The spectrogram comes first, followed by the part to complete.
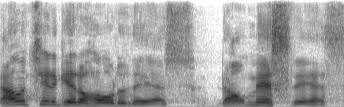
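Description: Against a quiet background, a man with an Appalachian accent talks at a fairly high pitch in a bright, sharp tone, with ordinary pitch variation. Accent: Southern US (Appalachian). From US South, East Tennessee. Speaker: Baptist pastor. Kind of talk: Sunday morning sermon, exhorting congregation on tithing and giving. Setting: church service with congregation. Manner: fervent, punctuating with repeated amens; folksy, repetitive with verbal fillers. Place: church.

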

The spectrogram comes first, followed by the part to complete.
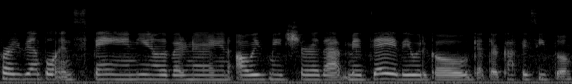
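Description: Against light background noise, a woman speaks in a Spanish accent. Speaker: university student. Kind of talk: testimonial. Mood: warm, calm. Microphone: webcam.

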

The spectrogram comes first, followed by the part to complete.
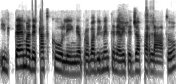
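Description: A woman's fairly low voice with ordinary pitch variation, dry with no echo, over a quiet background. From Piedmont, Italy (born in Calabria); Piedmont, Italy. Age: 30s. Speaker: radio host. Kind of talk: casual interview. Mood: warm, animated. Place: home room. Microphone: video call.

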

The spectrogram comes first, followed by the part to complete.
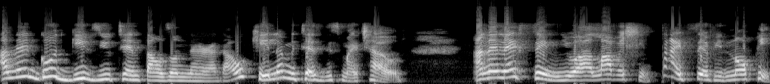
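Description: A woman with a fairly high voice and an animated tone talks at a moderate pace, her pitch swinging very widely against a quiet background. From Nigeria. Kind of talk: faith-based vlog talk to camera. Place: home room. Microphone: lapel.

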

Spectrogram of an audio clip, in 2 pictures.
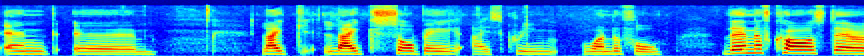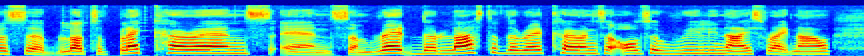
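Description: A woman speaks at a very slow pace against a quiet background, the sound dry with no echo. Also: ordinary pitch variation. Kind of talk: casual vlog chat. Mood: warm, grateful. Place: garden. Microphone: camera far.

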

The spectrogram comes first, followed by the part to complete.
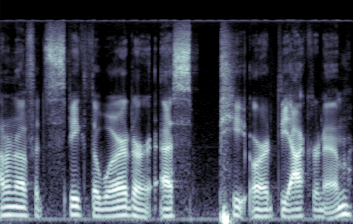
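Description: A man is speaking in a dry recording with no echo. His pitch varies in an ordinary way. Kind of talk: reading announcements at a meeting. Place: meeting room. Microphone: podium.

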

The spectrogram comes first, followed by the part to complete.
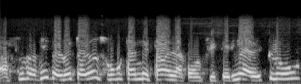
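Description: With a Rioplatense accent, a man speaks at an extremely high pitch with lively intonation. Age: 30s. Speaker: sports journalist. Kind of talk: radio interview. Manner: articulate.

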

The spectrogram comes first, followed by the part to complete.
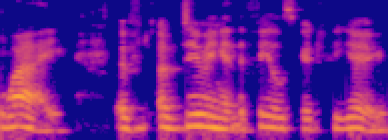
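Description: Against a quiet background, a woman speaks at a fairly slow pace in a somewhat breathy voice with ordinary pitch variation. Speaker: intuitive guidance coach. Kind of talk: live stream talk. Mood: warm and cheerful. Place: home room. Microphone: headset.

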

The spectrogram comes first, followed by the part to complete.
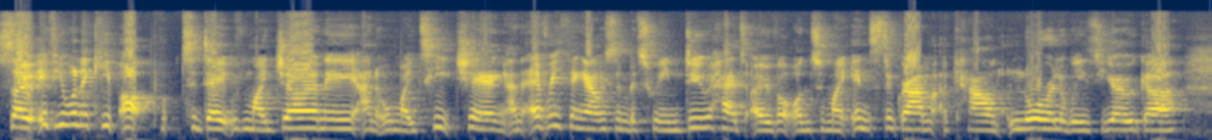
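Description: With hardly any pauses, a woman speaks at a moderate pace and ordinary pitch variation. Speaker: yoga teacher. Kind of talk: casual vlog chat. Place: home room.

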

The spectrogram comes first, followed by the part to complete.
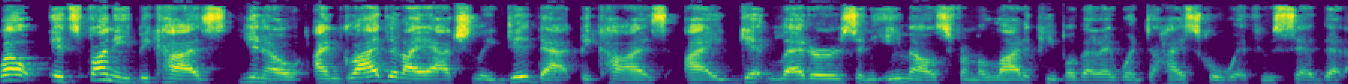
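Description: With hardly any pauses, a man talks at a moderate pace with ordinary pitch variation against a quiet background. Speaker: podcast guest. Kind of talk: interview answer. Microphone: webcam.

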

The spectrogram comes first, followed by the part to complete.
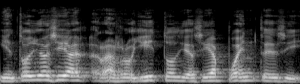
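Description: A man's fairly even intonation against a quiet background. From Mexico. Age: 80s+. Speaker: former football club president; guest. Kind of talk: interview. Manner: halting. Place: studio. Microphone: studio mic.

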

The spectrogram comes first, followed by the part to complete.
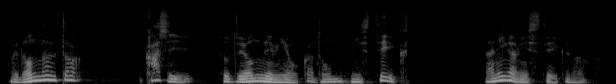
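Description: At a fairly quick pace, this voice has big swings in loudness, very wide pitch swings, a somewhat breathy, dark, mellow and relaxed tone, and long, frequent pauses, all on a very clean recording with a silent background. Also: man, medium pitch for a man. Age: 30s. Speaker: musician. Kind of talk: casual chat. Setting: live stream.

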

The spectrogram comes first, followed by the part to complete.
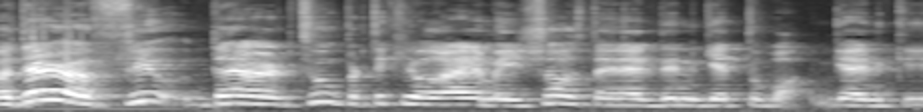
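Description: The voice moves at a moderate pace with ordinary pitch variation, and audible room echo is present. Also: man. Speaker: vlogger. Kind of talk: casual vlog chat. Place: home room. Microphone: webcam.

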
